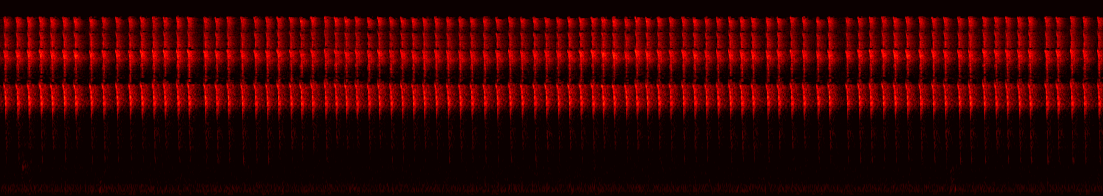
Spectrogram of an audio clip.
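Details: Pet guinea pig Bella chirps after dark in her cage beside a cage-mate, with hay, lettuce, water and pellets. Her bright, high-pitched chirps repeat rapidly and without pause, nearly three a second, with little else audible.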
